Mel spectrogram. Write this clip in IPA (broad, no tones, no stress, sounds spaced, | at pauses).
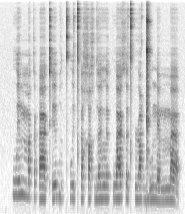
w e mː ɑ k | a kʼ e b e kʷʰ e tʰ ɐ χ a χ ɡ ɐ lː ɐ k w a x ɐ tʰ ɹ ɑ ɡ͡ǁ u n æ mː a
